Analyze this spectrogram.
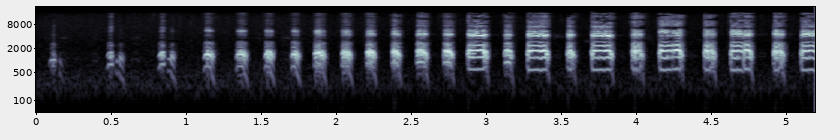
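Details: Opening with a few soft notes, a female chukar partridge recorded 1 June 2022 launches into a long, quickening sequence of loud, grating chuck calls that grows harsher as it goes.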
